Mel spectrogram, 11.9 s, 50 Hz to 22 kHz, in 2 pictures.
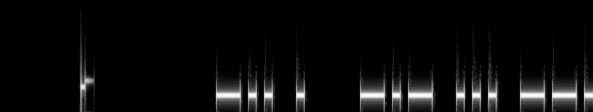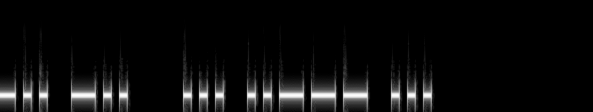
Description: Morse code, heard as a keyed tone, about 15 wpm, 650 Hz. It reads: DE KS8D S2S
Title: SOTA QSO Practice 15wpm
